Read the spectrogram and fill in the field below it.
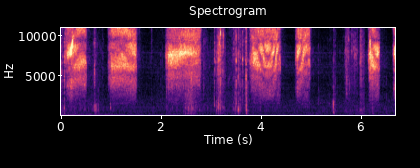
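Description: A spray can hisses in short, sharp bursts close by.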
